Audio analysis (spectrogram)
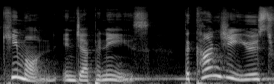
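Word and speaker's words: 鬼門: first of all what is the demon's gate pronounced kimon in japanese the kanji used for it literally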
